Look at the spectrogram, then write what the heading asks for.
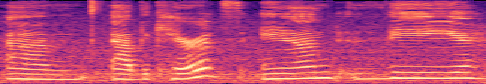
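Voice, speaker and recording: A woman's voice: mid-range voice, fairly even intonation, very slow, a little hiss or hum, rough recording. A woman chatting to her viewers while cooking in her home kitchen, narrating each step and apologizing for slips. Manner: chatty, self-correcting, talks to viewers while working. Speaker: cooking vlogger. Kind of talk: casual cook-along chat. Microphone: camera on counter, speaker off to the side.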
